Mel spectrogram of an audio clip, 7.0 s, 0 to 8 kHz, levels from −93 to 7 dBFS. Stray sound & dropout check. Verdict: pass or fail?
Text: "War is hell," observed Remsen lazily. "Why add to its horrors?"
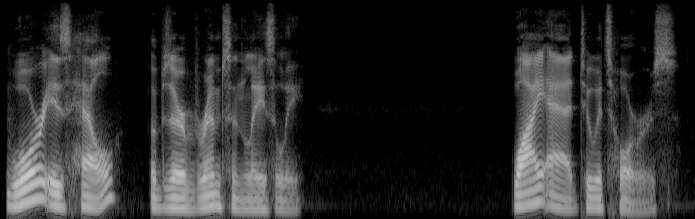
pass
